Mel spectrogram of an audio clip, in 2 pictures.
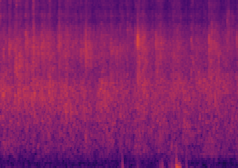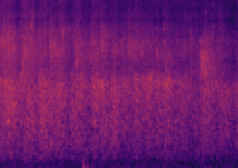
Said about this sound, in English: So if you would, just please give them a good round of a welcome here this morning.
